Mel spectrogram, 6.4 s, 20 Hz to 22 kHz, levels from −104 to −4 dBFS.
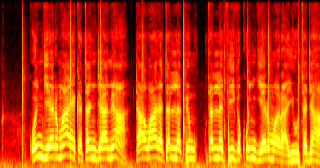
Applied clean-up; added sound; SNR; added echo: none; Hands; 18 dB; none.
